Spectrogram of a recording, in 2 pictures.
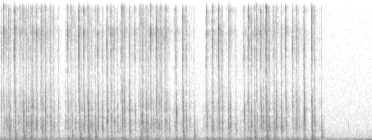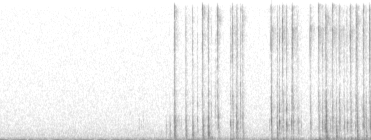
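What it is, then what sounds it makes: Mechanical keyboard with plastic keycaps. Fingertips type fast on a black, backlit mechanical computer keyboard with plastic keycaps, making dense, bright clicking bursts for about six and a half seconds. The typing then stops, leaving a low steady hum. A few short keystroke bursts return near the end.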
